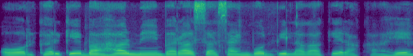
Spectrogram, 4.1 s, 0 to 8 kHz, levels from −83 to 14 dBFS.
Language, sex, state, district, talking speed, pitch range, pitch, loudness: Hindi, female, Arunachal Pradesh, Lower Dibang Valley, 205 wpm, 180-205 Hz, 195 Hz, -16 LUFS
